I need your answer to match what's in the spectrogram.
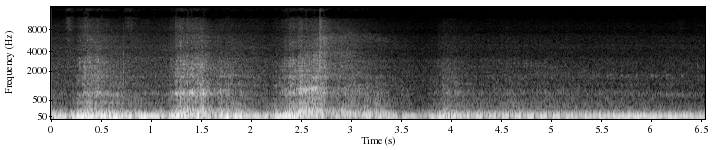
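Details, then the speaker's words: Donor Mercedes-AMG C63 S after refitting the throttle body: three quick throttle blips rise and fall cleanly, then a steady rumble; engine revs smooth. "Yo, that wasn't you? It's better. After that, it's better. Smooth as."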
